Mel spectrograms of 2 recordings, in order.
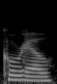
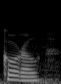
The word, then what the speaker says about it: Corral: what is Corral oh Corelle it's not actually pronounced like that it's pronounced Coral like the beautiful underwater reefs it's a bar downtown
